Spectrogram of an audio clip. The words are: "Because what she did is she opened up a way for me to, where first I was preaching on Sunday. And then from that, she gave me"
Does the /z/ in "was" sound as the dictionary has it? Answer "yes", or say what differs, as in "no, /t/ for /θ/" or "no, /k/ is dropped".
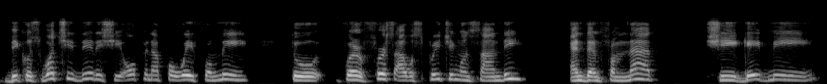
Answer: no, /s/ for /z/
